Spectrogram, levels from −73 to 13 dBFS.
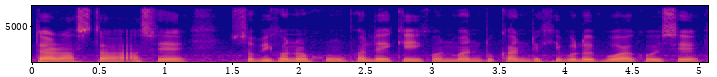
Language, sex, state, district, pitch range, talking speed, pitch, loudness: Assamese, male, Assam, Sonitpur, 155-165 Hz, 120 wpm, 155 Hz, -19 LUFS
